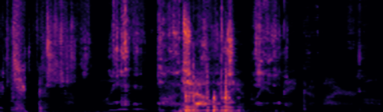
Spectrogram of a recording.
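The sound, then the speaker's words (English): Whispered, breathy mouth sounds imitate a fireball spell being cast, coming as a few short hissing, crunchy bursts with a longer, louder swell in the middle before fading off. “Now I'm going to cast a fireball spell.”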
